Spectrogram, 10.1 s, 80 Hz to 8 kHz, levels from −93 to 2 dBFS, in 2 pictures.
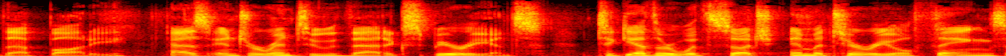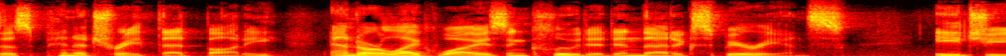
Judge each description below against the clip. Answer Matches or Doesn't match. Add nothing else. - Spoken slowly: Matches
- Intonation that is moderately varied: Doesn't match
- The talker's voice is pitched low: Matches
